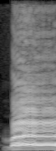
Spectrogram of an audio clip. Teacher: Kita memanjangkan huruf ma sebanyak empat harakat. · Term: Mad jaiz munfasil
